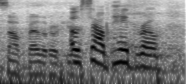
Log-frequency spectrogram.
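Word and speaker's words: São Pedro: Oh, Sao Pedro, right.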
